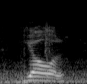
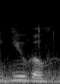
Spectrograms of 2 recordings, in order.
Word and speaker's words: Youghal: There's a place in County Cork called Yall. – Yeah. – And it's spelled Y-O-U-G-H-A-L. – Yeah. – And my grandmother used to say Yugle.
